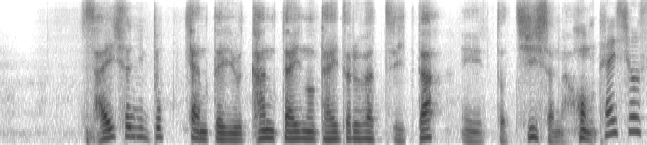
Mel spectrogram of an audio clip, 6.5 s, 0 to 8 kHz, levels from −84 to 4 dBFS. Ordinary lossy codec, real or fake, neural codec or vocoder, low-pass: none; fake; codec, 16 kHz, 0.8 kbps, ZipCodec; none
